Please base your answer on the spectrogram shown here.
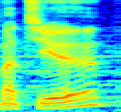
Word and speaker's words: Mathieu: You're the first English-speaking YouTuber who can properly pronounce Mathieu. It's because I did take French class and we watched Les Choristes, featuring Clément Mathieu. He's like the main character, so I heard Mathieu a lot.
